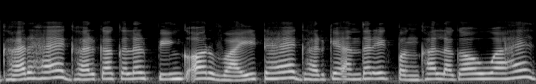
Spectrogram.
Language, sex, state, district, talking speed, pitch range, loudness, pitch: Hindi, female, Bihar, West Champaran, 190 wpm, 235-270 Hz, -17 LUFS, 255 Hz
